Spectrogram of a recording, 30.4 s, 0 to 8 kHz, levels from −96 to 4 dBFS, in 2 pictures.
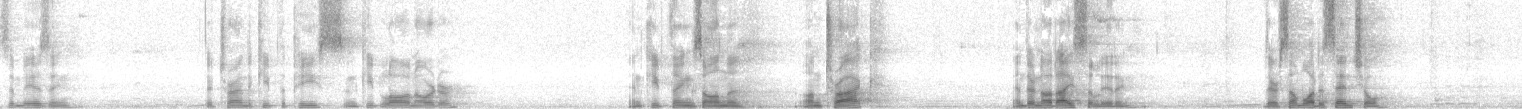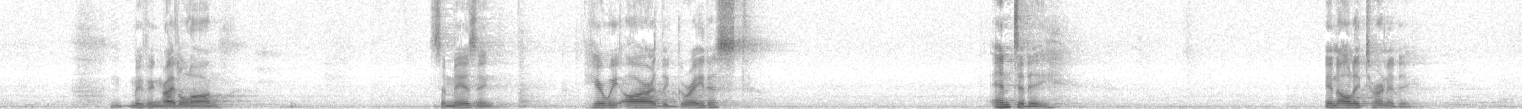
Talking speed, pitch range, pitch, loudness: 80 wpm, 120-145 Hz, 130 Hz, -39 LUFS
